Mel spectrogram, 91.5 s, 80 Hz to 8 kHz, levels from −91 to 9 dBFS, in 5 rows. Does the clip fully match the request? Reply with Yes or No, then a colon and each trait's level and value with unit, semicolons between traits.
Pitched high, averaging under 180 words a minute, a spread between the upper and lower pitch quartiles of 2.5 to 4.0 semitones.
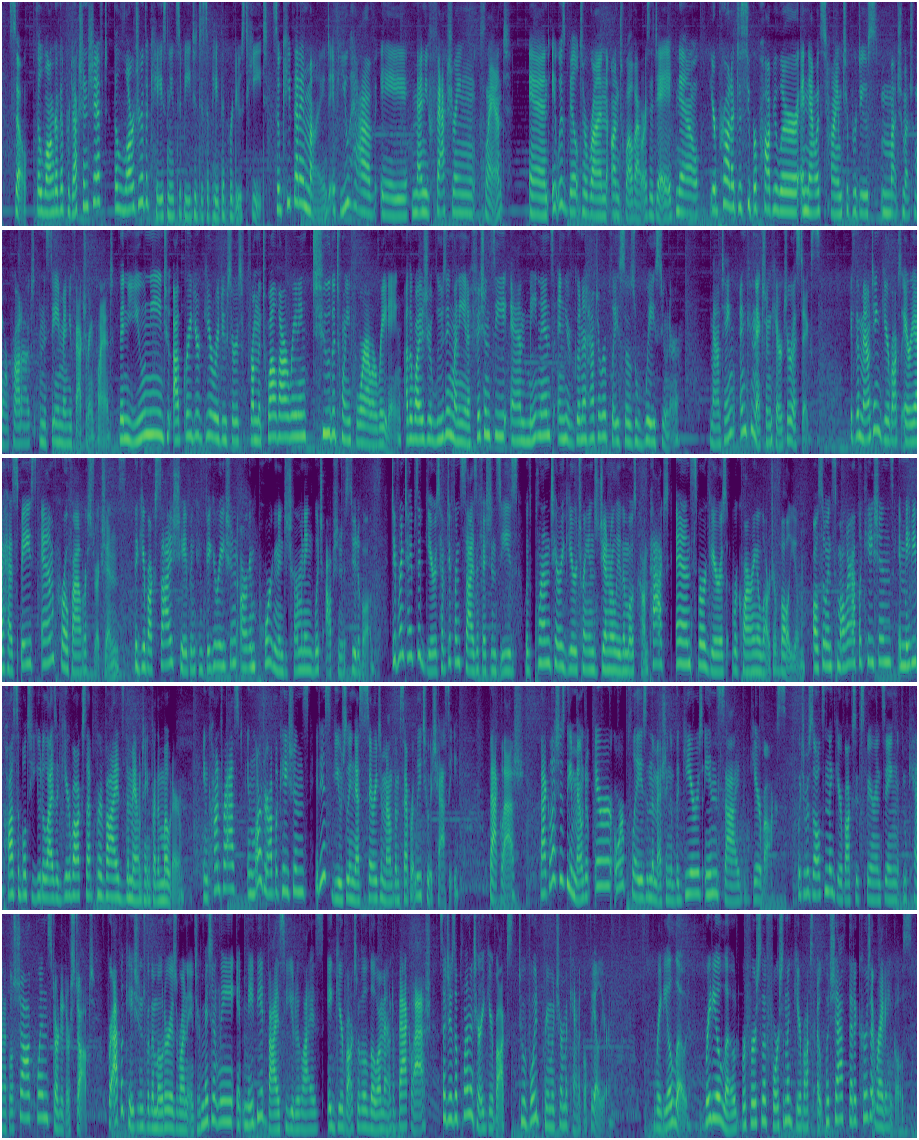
No: high, 205 Hz; average, 170 wpm; average, 4.8 semitones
